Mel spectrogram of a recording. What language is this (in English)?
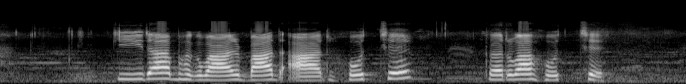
Magahi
